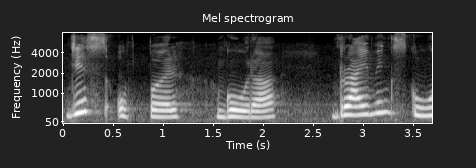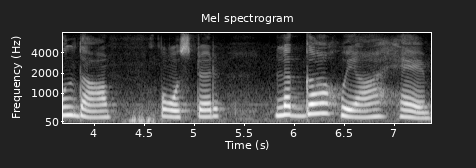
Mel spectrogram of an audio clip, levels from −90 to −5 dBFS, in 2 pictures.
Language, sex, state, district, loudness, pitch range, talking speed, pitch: Punjabi, female, Punjab, Kapurthala, -17 LUFS, 215-285 Hz, 80 wpm, 235 Hz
